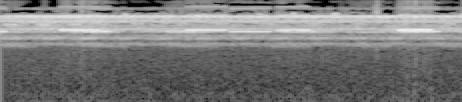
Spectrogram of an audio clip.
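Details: Crickets in a foggy field produce a high, shimmering wall of chirps; several louder trilled bursts of about half a second stand out above the constant insect chorus.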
